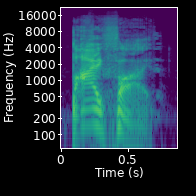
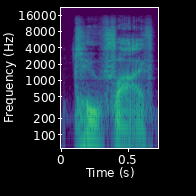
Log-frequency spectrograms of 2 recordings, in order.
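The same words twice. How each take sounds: First: Said in the usual way. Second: "To five" muttered much lower and softer; half-whispered "To five", lower and softer; muttered correction. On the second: Shown as a demonstration. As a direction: drop the voice low and quiet on "To five", a wry aside.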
